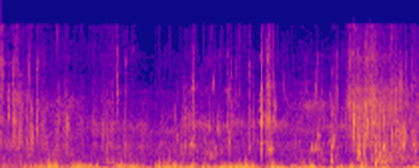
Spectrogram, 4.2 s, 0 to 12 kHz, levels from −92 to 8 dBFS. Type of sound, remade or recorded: recorded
